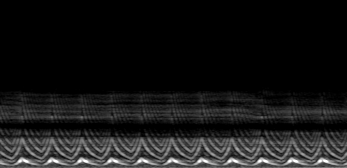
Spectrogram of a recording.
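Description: A musical birthday card plays a police siren, a rapid, steady wail rising and falling about three times a second, close and clear with no voices.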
